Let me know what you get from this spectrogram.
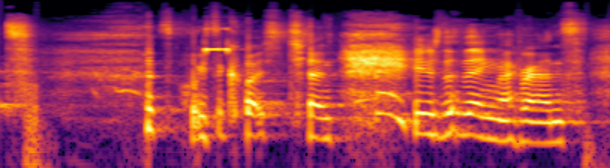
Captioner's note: timer beeps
